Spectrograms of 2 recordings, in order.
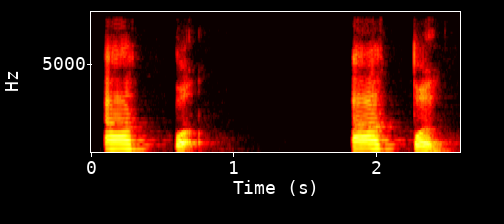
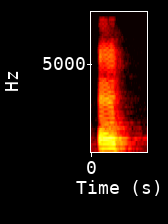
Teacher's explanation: جب یہ قا جو ہے حرف یہ ساکن ہوتا ہے تو پھر اس کو ہلا کر جھٹکے سے پڑھا جاتا ہے اپ، اپ، اس کو ات نہیں پڑھا جائے گا، کیونکہ اگر ہم نے اس کو ہلایا نہیں تو اس کا جو اس کی آواز ہے تا کی وہ نکلے گی نہیں، اس کے لیے ہمیں تھوڑا سا جو ہے وہ اپنے اس کے مخرج کو ہلانا پڑے گا۔ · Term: قلقلہ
